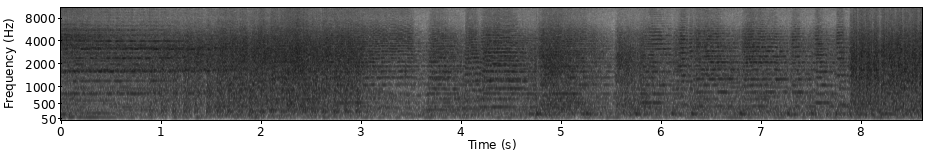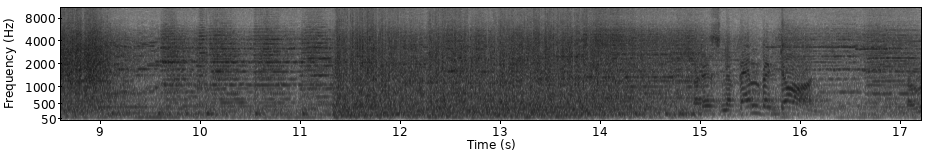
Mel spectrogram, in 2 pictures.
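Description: Orchestral film music with the sounds of gunfire and explosions mixed over it, the battle noise coming in loud stretches.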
